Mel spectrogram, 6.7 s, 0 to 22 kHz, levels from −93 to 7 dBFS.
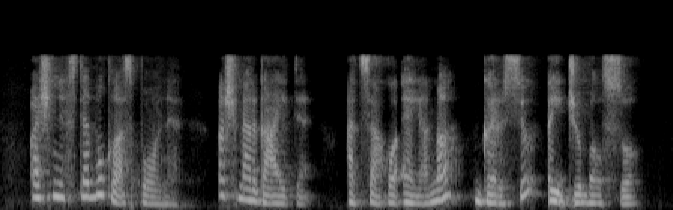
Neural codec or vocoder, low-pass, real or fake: codec, 16 kHz, 1.1 kbps, Voila-Tokenizer; 7.2 kHz; fake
